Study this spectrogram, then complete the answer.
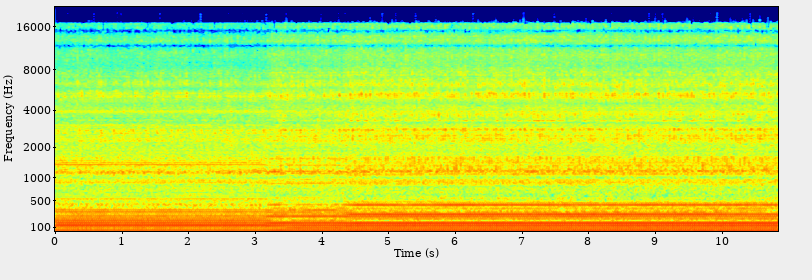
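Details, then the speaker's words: Abandoned Powermate generator on its carburetor, started first pull: buzzing drone steps up and settles within seconds, then holds even; smoke cleared immediately, about 62 Hz with voltage too high; runs normally, governed speed slightly high. "okay not too bad it started first pull and the carburetor is doing a good job running this engine so i'm not concerned about that and the smoking not an issue that smoke dissipated immediately so no issues with the engine the engine speed itself was pretty good it was about 62 hertz"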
